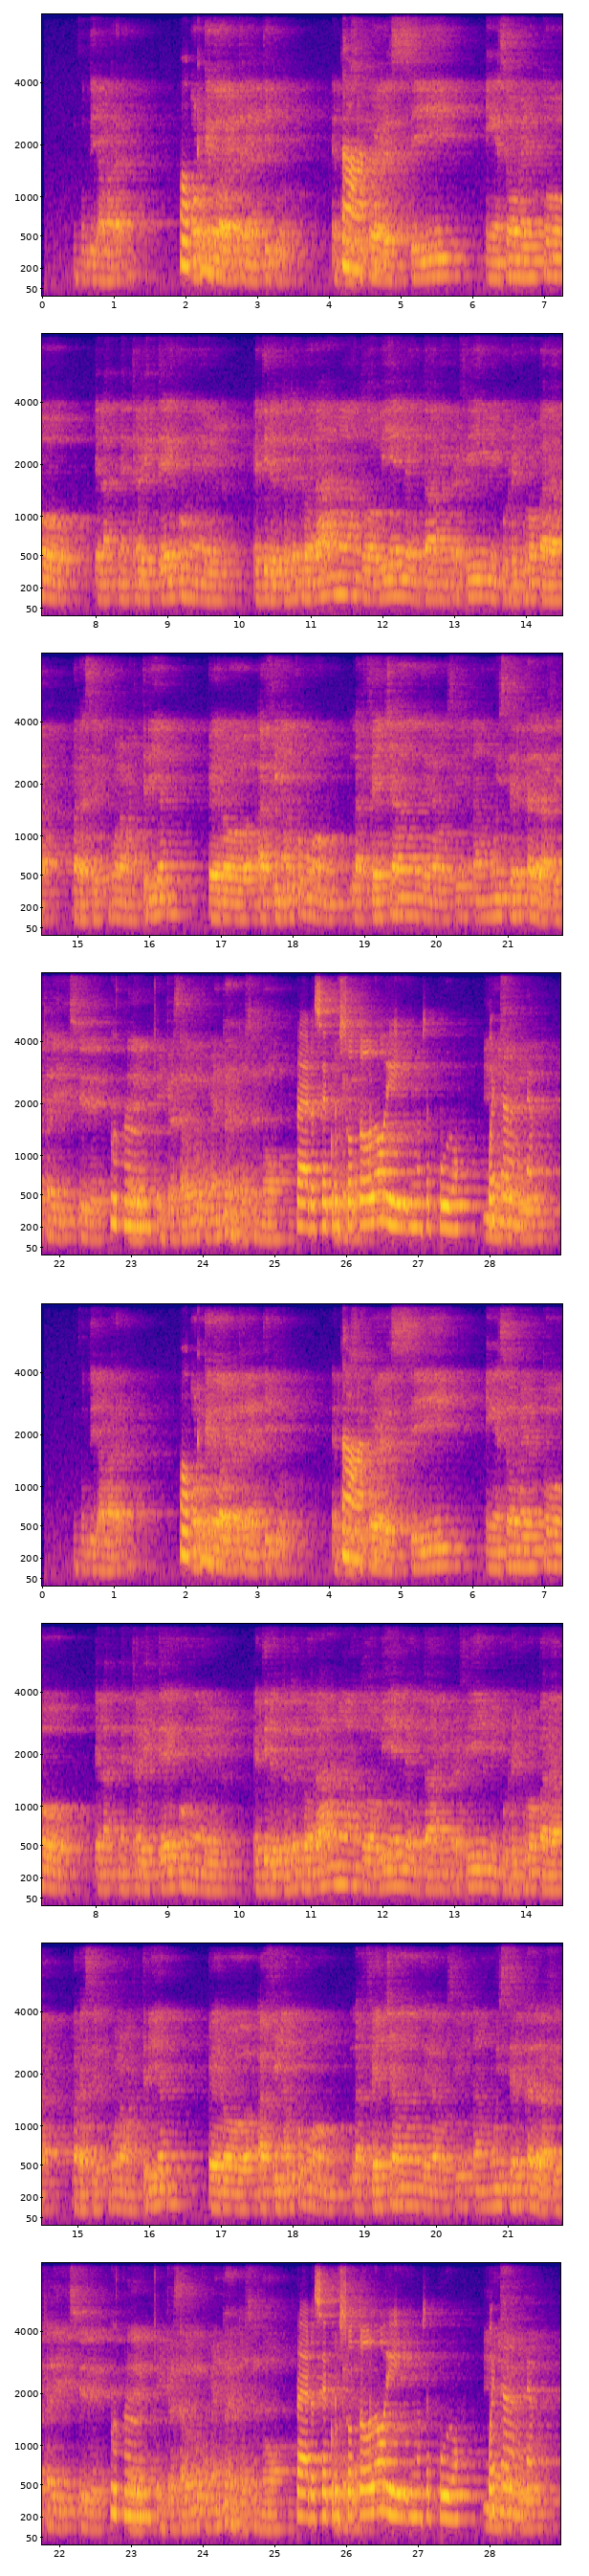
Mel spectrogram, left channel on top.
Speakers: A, on the right (about 85°); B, in the centre.
A: en Cundinamarca
B: Ok.
A: porque todavía no tenía título. Entonces,
B: Ah,
A: pues
B: claro.
A: sí, en ese momento el an- me entrevisté con el, el director de programa, todo bien, le gustaba mi perfil, mi currículo para, para hacer como la maestría, pero al final como la fecha de graduación está muy cerca de la fecha de inicio y de,
B: Mm,
A: de ingresar los documentos, entonces no,
B: Claro, se cruzó
A: no se pudo
B: todo y, y no se pudo.
A: y
B: Pues
A: no
B: nada,
A: se pudo.
B: mira,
